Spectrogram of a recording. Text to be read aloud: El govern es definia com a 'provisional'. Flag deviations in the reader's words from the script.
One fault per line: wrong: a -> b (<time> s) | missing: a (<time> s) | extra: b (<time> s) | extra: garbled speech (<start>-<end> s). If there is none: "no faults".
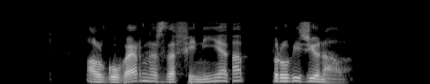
missing: com (2.3 s)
